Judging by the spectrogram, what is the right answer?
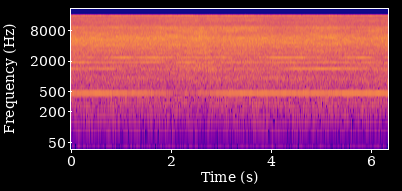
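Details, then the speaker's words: Karcher WD 3 vacuum cleaner after clearing a clog from running without a filter, which had caused vibration and a droning noise: strong steady high whine with even airflow, no drone or wobble; it runs clean and powerful. "बहुत जबरदस्त तरीके से काम कर रहा है और अच्छा पावरफुल है"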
